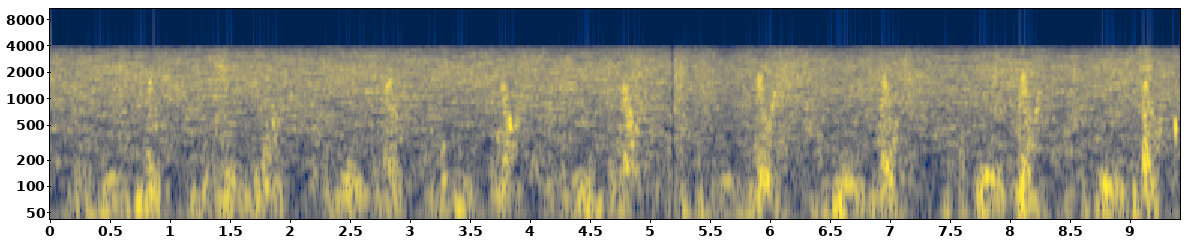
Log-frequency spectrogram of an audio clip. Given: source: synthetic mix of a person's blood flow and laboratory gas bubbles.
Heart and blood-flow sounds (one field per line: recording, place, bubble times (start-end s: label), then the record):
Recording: Doppler ultrasound of blood flow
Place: precordium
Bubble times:
9.07-9.20 s: bubbles
9.34-9.41 s: bubbles
From the record:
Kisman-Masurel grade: 213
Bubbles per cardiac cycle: several, 3 to 8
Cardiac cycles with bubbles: 1 to 10%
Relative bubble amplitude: loud (0.450 to 0.775)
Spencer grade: 1 (occasional bubble signal discernible with the cardiac motion signal, with majority of cardiac periods free of bubbles)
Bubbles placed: anywhere in the cardiac cycle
